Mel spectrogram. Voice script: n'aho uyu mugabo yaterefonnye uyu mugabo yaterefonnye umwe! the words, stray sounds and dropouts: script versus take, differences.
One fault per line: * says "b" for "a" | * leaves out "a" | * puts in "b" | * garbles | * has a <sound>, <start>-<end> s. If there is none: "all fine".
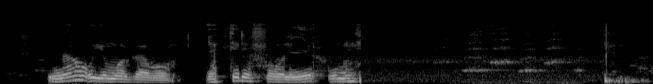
* leaves out "uyu mugabo yaterefonnye"
* has a squeak, 4.3-5.9 s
